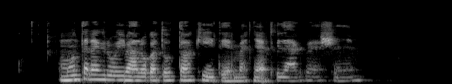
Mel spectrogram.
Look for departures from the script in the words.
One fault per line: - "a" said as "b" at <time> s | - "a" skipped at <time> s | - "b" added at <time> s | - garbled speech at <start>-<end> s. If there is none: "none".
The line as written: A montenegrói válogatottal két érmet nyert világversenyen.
none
